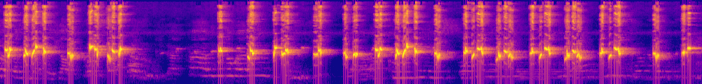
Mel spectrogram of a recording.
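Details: Energetic gacor song of a yellow-vented bulbul in long ropel style: bubbly, warbling chirp phrases repeated steadily, a short pause near the third second, then a continuous run of rich liquid notes.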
